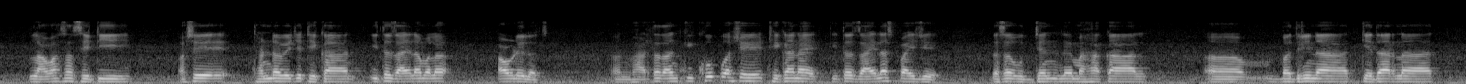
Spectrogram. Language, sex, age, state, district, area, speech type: Marathi, male, 30-45, Maharashtra, Amravati, rural, spontaneous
